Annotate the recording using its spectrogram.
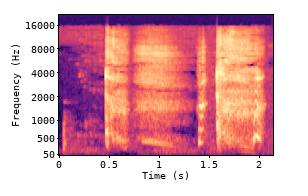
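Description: A woman with asthma, who suffers attacks of breathlessness, coughing several times in a row in short, harsh bursts.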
